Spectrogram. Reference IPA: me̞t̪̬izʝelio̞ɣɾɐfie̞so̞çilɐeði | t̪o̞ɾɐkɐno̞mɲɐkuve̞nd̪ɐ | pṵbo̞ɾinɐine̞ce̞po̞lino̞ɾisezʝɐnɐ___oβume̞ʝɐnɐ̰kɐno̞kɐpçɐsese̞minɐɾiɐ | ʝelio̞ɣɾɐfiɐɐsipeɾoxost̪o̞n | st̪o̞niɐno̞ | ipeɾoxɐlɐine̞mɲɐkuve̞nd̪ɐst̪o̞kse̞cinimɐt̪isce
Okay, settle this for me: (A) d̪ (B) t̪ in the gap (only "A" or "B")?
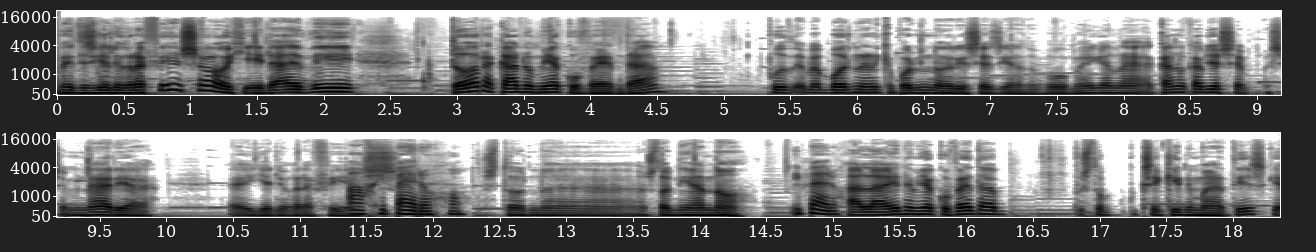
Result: B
